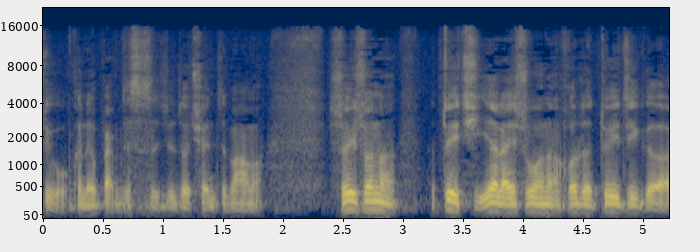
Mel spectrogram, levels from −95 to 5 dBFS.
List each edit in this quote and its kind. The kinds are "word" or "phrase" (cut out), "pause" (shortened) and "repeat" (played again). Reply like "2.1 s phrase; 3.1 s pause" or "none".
none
